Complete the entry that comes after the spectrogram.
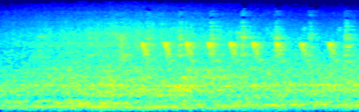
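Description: A bird calling a rapid, regular series of short high chirps, about three a second, starting about two seconds in, over a steady low hum.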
